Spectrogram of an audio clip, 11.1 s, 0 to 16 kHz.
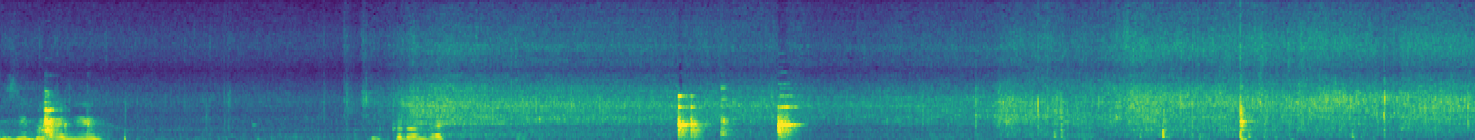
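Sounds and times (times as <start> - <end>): seafood sizzling in a frying pan: 0.0 - 11.0.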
